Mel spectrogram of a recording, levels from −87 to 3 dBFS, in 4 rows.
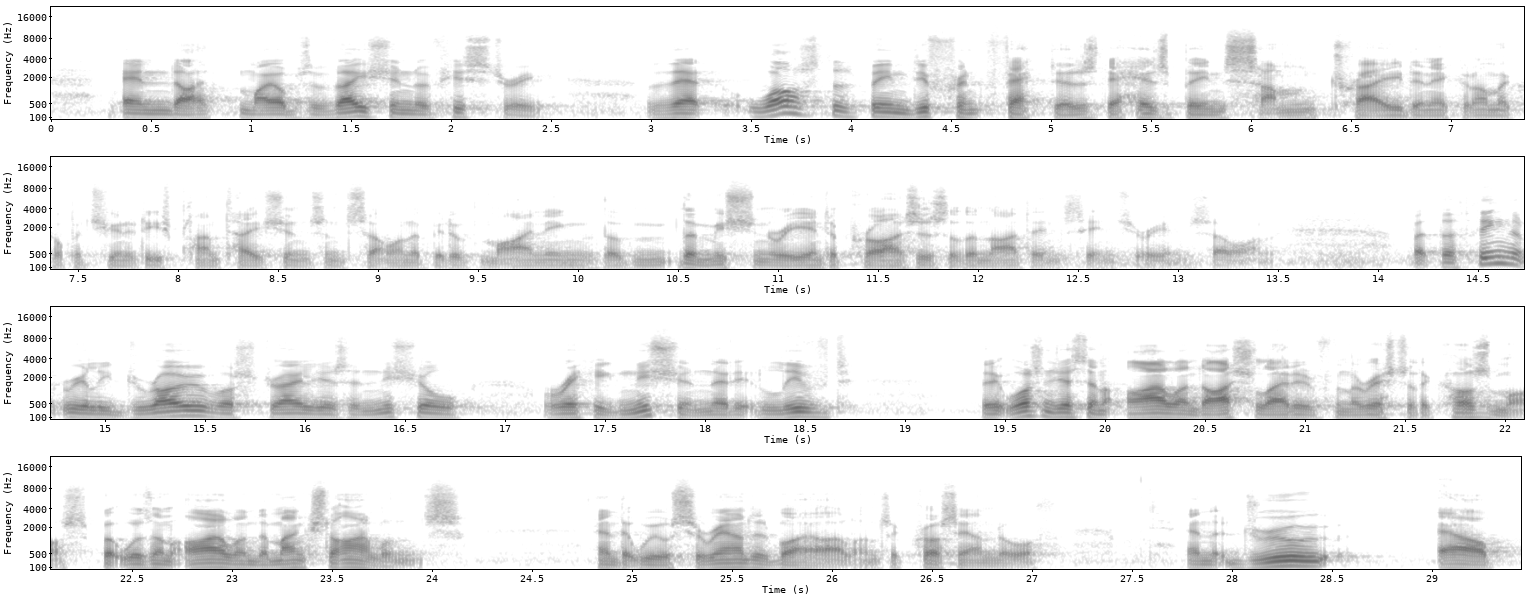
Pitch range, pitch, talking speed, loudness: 85-110 Hz, 95 Hz, 170 wpm, -46 LUFS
